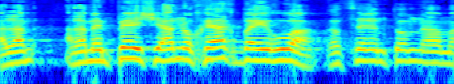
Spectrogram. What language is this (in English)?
Hebrew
